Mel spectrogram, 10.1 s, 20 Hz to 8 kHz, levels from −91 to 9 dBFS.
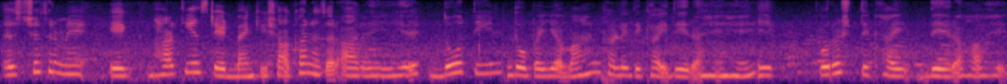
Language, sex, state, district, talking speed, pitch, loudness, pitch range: Hindi, male, Maharashtra, Chandrapur, 170 wpm, 240 Hz, -24 LUFS, 225-285 Hz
